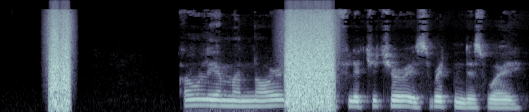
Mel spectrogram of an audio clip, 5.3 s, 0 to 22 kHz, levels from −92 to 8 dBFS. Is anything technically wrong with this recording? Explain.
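Yes. A wireless microphone noise hit occurs twice, from 0.41 to 0.77 s and from 2.72 to 3.46 s. The analogue FM radio link from the microphone briefly lost signal strength as reflected paths cancelled the direct one, so the receiver's own noise rose over the voice. Each hit is a short swish or burst of static on top of the speech. The second is about twice as long as the first.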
